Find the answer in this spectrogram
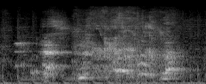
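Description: People chuckling, with short wordless voice sounds coming in several brief bursts.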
